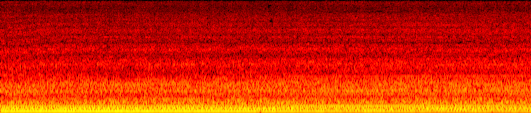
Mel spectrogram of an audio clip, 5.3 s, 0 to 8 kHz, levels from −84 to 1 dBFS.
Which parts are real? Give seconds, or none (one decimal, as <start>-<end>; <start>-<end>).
0.0-1.3; 2.6-5.3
